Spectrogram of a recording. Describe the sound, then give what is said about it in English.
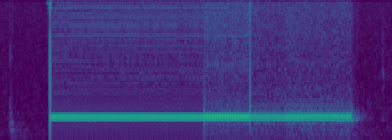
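A telephone dial tone holds one steady, unbroken pitch for about three seconds. It begins with a sharp click and has a couple of faint clicks partway through, then cuts off. “Still dialing. And dialing.”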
